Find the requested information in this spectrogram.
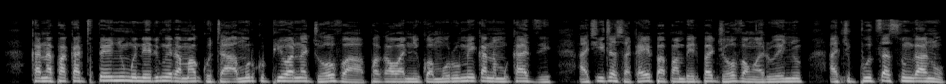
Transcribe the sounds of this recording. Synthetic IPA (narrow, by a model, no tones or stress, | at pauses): kanapakat̬i̥pe̞ɲumune̞rimwe̞ɾamaɡʱutaːmurikupiwanad͡ʒe̞ɦo̞vʱapakawanikwamuɾume̞kanamukad͡zi | at͡ʃiːt̬aʐakaipapambe̞ripad͡ʒe̞ɦo̞vʱamwariwe̞ːɲuat͡ʃiput͡sasuŋɡaːno̞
